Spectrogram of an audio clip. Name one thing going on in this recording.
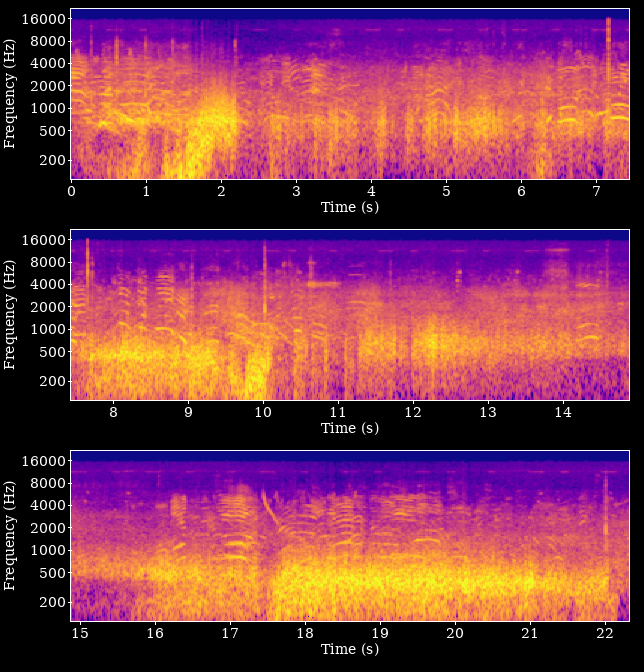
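Young players shout to each other across the field.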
